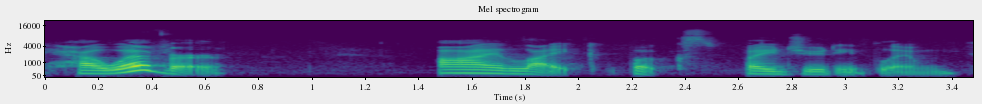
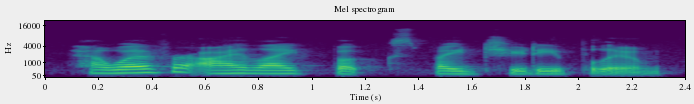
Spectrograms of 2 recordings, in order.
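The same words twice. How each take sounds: First: There is a clear pause after however. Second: It runs on with no pause after however. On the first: The speaker calls it right. "to show that you need to take a pause after however" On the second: The speaker calls it wrong. "It doesn't sound right"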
